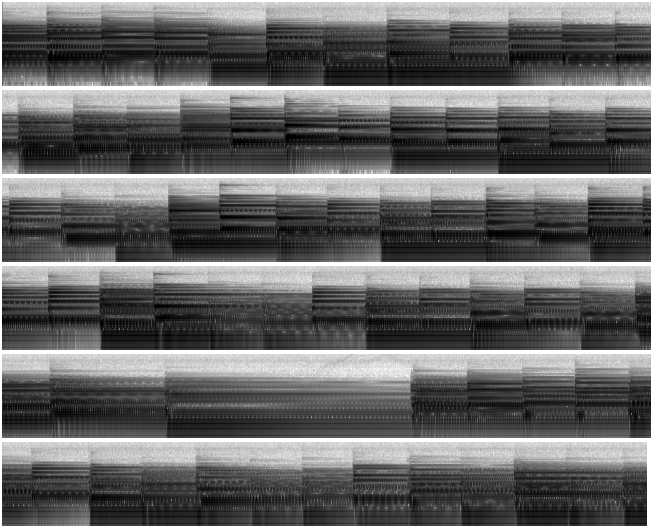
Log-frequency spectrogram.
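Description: Background piano music: a steady flow of gentle single notes and chords. About three-quarters of the way through, a held chord fades away before the playing starts again.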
